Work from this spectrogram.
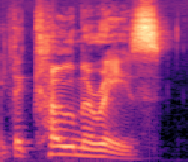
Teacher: the intrusive R likely popped up between coma and is making it sound like coma is.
